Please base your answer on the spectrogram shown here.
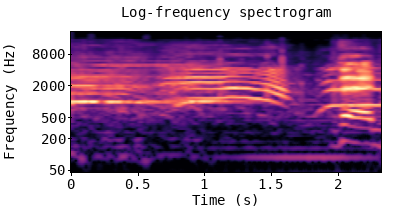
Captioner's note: crowd cheering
